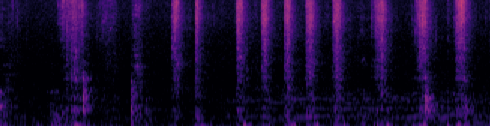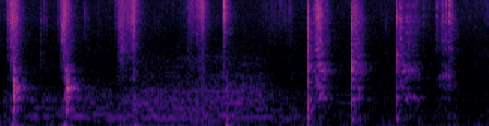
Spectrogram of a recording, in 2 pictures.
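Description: Red onion being chopped for a Jamaican honey coleslaw: a close run of crisp knife strikes against a cutting board, irregular bursts of quick taps with short pauses between them, fairly faint and without talk.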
